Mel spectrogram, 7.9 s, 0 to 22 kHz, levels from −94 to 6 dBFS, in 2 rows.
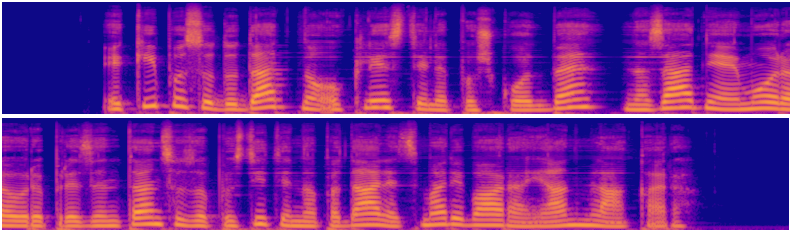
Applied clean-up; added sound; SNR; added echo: neural mask model DeepFilterNet 3.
